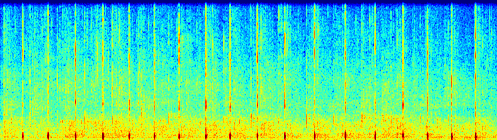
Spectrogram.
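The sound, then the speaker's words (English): A church audience applauds the worship team at the start of a service: sharp, evenly spaced claps stand out in a steady quick rhythm over a softer, continuous wash of many hands clapping. No one speaks. “Would you give them a round of applause with me?”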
